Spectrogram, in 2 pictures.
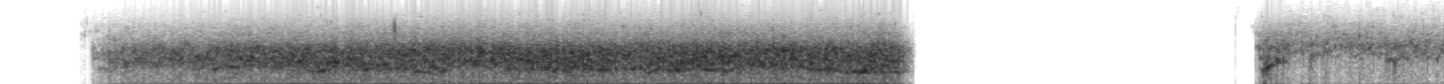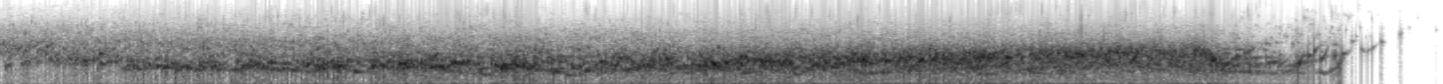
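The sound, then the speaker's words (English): Dense, continuous computer-simulated bubbling water in two bursts: a few seconds of churning, a short silence, then a longer stretch of steady gurgling that cuts off abruptly. No voices. “It took this kind of simulation data and made sure that now we can not only add bubbles to a plain water simulation, but also simulate how they would sound.”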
